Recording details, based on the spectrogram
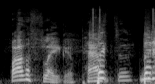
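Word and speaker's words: Pfleger: Father Flager. Pastor. But how do you guys address We call him him? Pastor Flager.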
